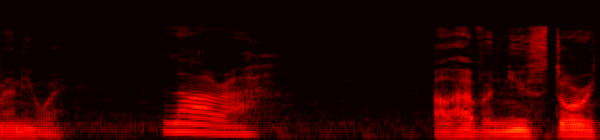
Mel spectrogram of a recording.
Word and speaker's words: Lara: does say Laura instead imagine the name Cara and try and think of pronouncing Lara in the similar kind of way like you wouldn't say Cora fakara so instead of going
